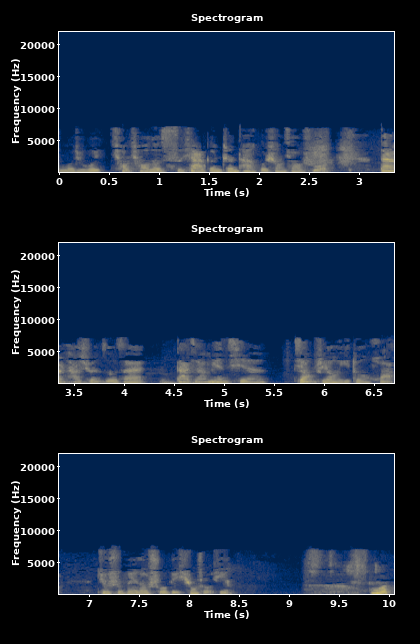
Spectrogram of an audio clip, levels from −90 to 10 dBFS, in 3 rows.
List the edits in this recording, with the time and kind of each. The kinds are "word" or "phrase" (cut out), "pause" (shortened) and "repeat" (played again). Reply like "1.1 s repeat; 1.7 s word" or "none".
none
